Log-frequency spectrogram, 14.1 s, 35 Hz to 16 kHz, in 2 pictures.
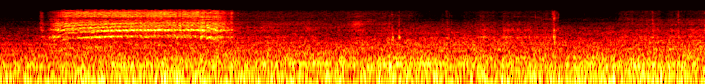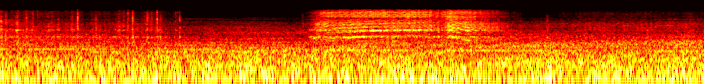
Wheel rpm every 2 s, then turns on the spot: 70, 50, 10, 10, 10, 90, 10.
2-10 12-14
